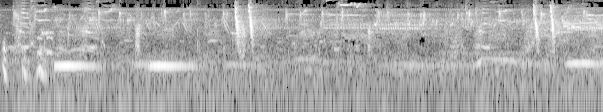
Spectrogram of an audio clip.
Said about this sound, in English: Red-winged blackbirds are calling from the thickets around the pool, along with melodious northern cardinals and gravel-voiced boat-tailed grackles.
